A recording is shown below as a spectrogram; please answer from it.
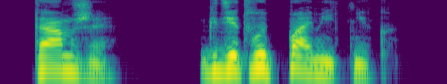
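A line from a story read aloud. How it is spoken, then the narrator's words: Angry snap. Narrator (Russian): огрызнулась я, чувствуя, что злость вскипает с новой силой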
